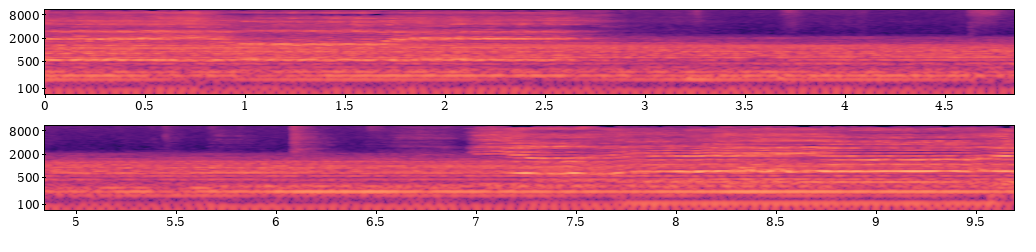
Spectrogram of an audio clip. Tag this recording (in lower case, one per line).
playing gong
